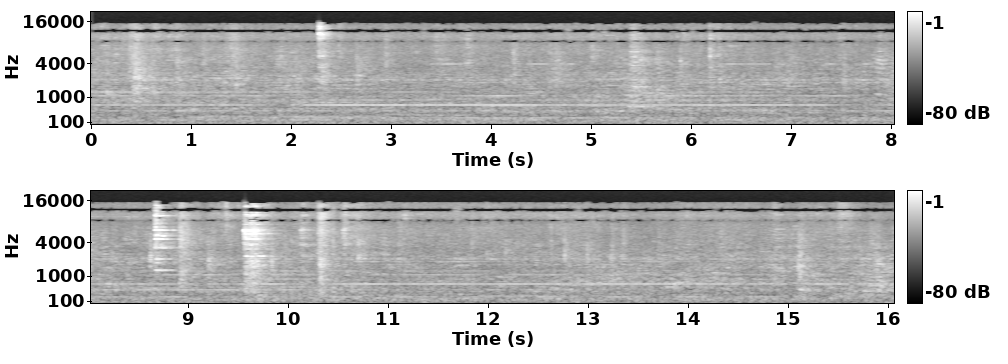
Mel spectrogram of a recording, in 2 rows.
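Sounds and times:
steady low hum: 0.0s - 16.0s
tableware clinking: 8.6s - 10.8s.

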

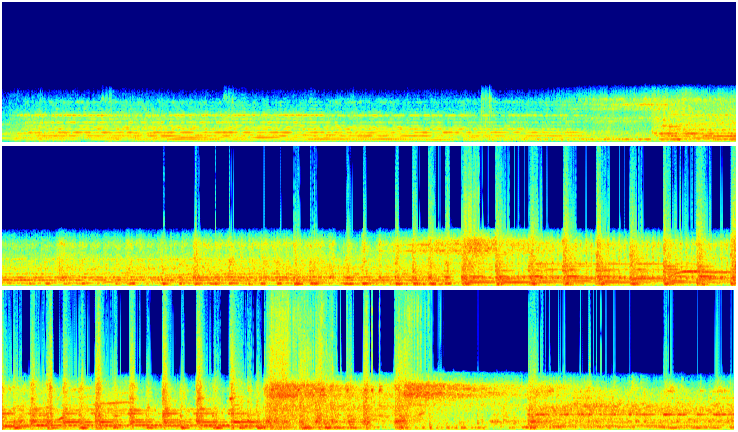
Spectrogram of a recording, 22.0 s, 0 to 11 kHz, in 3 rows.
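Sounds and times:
marching band playing: 5.1s - 22.0s.

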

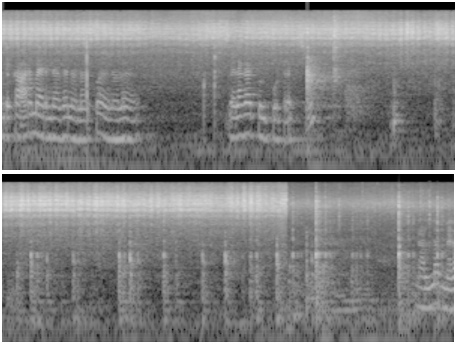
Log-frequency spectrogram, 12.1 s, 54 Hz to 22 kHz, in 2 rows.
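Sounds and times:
hot oil sizzling: 0.0s - 12.0s
wooden spatula scraping a pan: 4.0s - 12.0s.

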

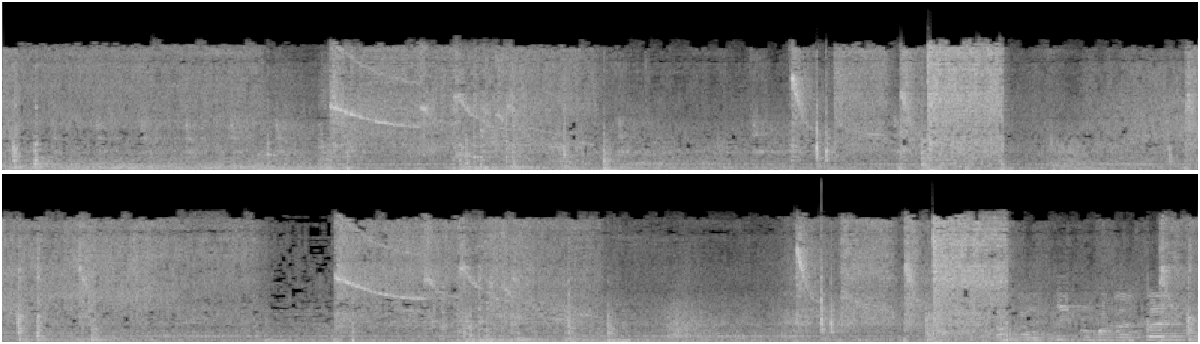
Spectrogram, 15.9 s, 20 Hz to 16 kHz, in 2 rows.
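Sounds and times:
factory machinery noise: 0.0s - 15.9s
pneumatic air hiss: 13.2s - 14.7s.

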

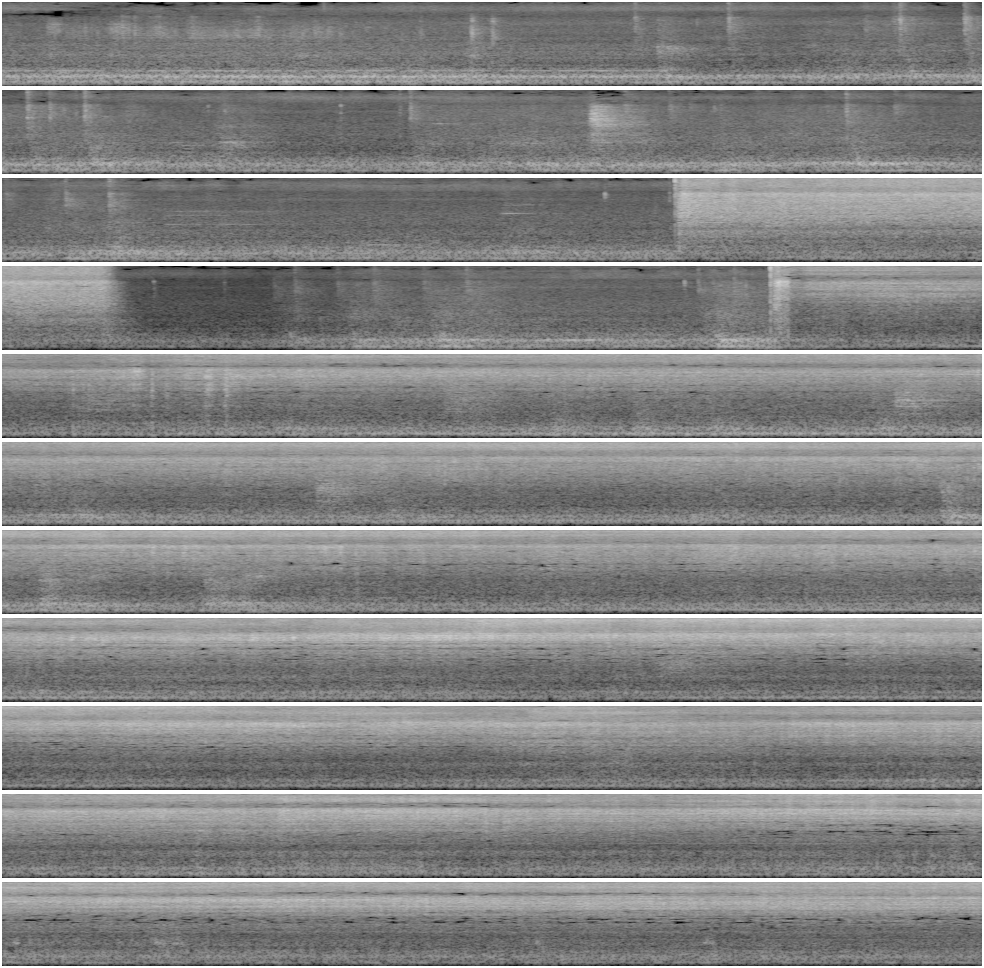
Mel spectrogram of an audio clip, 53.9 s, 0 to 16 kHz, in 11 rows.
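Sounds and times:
cutting torch hissing: 13.2s - 15.4s, 18.5s - 53.9s.

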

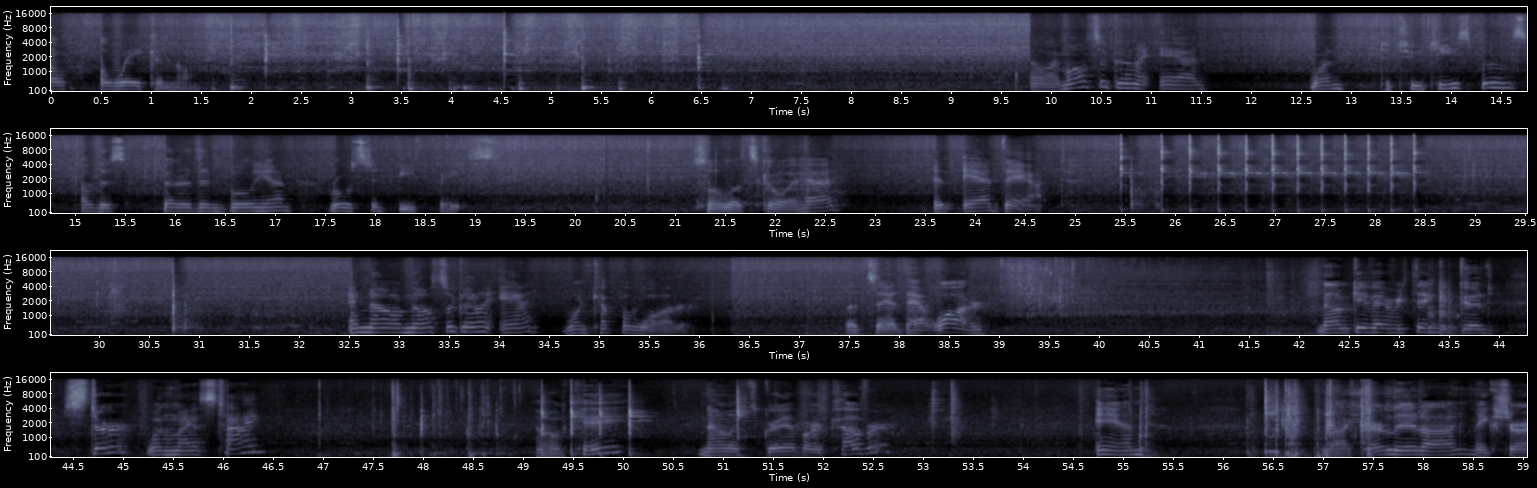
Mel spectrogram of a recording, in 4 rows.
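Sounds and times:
meat sizzling in oil: 0.0s - 41.5s
wooden spoon scraping a pot: 1.4s - 6.8s
spoon tapping ringing metal pot: 25.4s - 28.6s.

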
